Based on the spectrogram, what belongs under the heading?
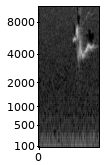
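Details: One brief, high call from a Berthelot's pipit recorded on La Gomera, Canary Islands. A squeaky onset drops into a fine, trilled whistle lasting a fraction of a second, over faint low background noise.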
